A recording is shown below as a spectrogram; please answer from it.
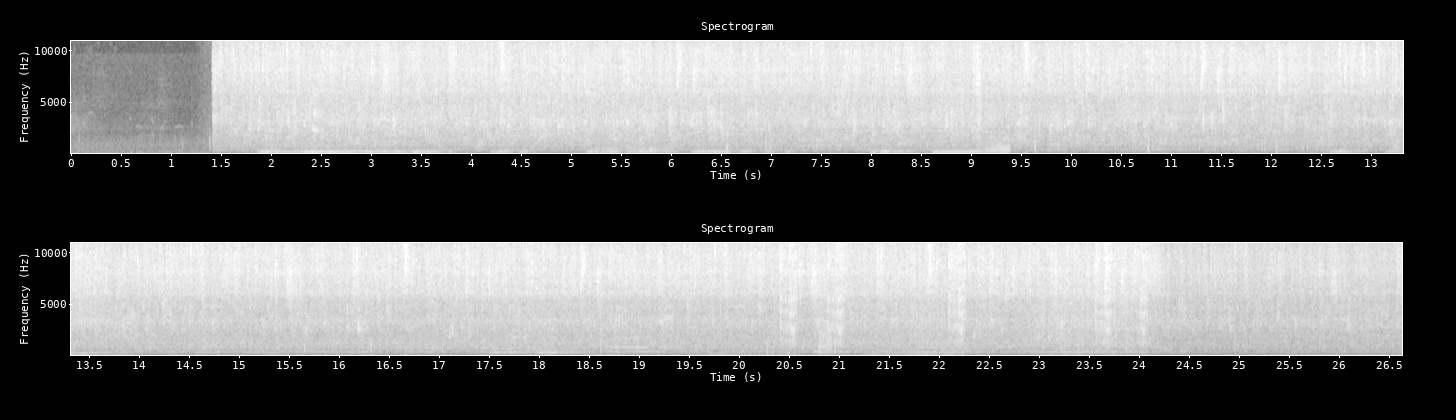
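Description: Shower water running, a steady hiss that starts about a second and a half in, with faint short low tones coming and going over it.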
